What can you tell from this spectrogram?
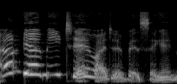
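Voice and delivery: telling a singer she sings too, lightly mocked; mock breezy boast. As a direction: breezily claim to sing too, pitch jumping up. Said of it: "I was like".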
